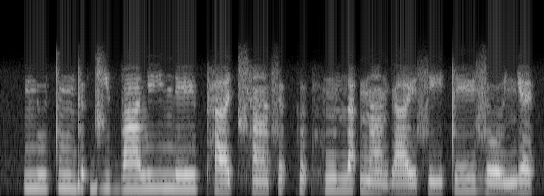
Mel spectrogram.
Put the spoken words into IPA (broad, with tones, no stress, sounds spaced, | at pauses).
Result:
n u˦ t ũ˦ d ʊ˦ ʔ d͡ʑ i˦˨ b ä˦ l i˦ n e˦ ɪ̯ pʰ ä˨ t͡ɕʰ ã˨ s ʊ˦ ʔ k ʊ˦ ʔ h ũ˦ n ä˦ ʔ ŋ ã˨ ɡ a˨ ɪ̯ sʰ i˨ t e˦ ɪ̯ z o˨ ʊ̯ ɲ ɛ˦˨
